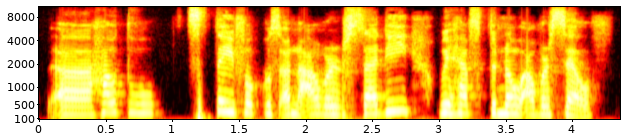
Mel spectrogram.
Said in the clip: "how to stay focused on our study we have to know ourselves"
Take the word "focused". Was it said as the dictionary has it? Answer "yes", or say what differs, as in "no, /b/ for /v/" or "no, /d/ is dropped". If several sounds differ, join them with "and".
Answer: no, /t/ is dropped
